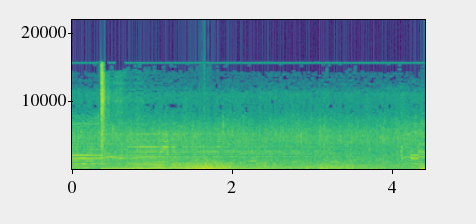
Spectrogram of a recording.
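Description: Heavy rain with a sharp thunderclap about half a second in, followed by a low rumble of thunder that swells and then fades. Steady background music tones run underneath.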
